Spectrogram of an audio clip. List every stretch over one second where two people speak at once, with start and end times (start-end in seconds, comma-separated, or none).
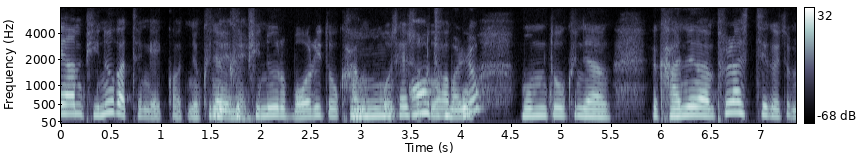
2.9-4.2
